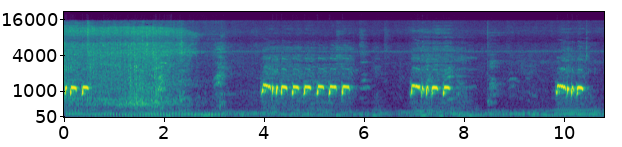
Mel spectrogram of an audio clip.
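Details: Local zebra dove song used to lure wild doves and coax quiet caged ones into singing: stuttering bursts of rapid cooing notes, one long and several short, over a steady low rumble and hiss.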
